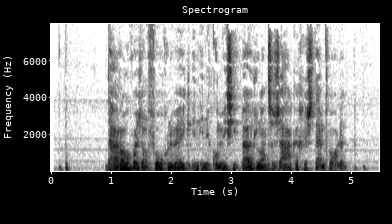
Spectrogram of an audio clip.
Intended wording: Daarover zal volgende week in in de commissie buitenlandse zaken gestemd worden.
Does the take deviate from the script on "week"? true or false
false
